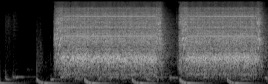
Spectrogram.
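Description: Compact mini impact driver powered by a DeWalt battery runs in two loud, close bursts, a dense buzzing whir with rapid hammering, separated by a brief pause.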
